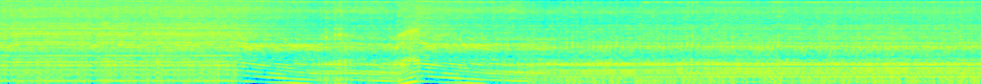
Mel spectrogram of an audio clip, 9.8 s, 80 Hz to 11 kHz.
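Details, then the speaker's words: Poulan Pro 525 chainsaw (essentially a Pioneer P52), governed carb, carburetor gasket issues repaired: revs to a high scream then pitch drops and surges unevenly, cutting out just shy of 11,000 rpm; electronic governor suspected, not confirmed. "but I can get it to just shy of 11,000 RPM, and that's where it starts cutting out. So I actually think there's an electronic governor on here"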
